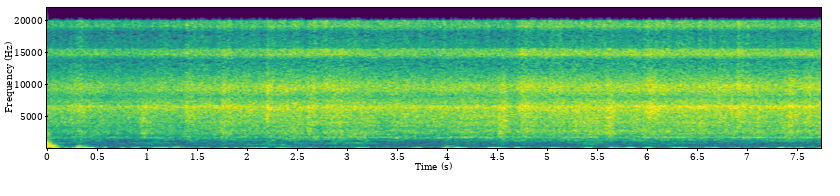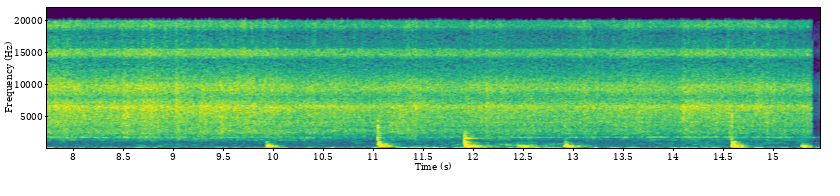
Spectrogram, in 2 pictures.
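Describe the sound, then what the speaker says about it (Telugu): Carrots frying in ghee in a pan, a soft continuous sizzle with occasional light scrapes and clicks of a spoon stirring, fairly quiet and alone. "క్యారెట్ కూడా బాగా ఫ్రై చేసుకోవాలి మంచిగా నెయ్యిలో మగ్గి"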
